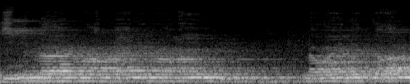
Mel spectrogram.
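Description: A man's solo chanted recitation into a microphone, in long, held melodic notes, with a short breath break about three seconds in.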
